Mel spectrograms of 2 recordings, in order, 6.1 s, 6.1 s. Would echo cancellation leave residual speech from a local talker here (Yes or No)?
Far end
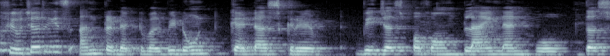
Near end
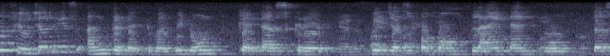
Yes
